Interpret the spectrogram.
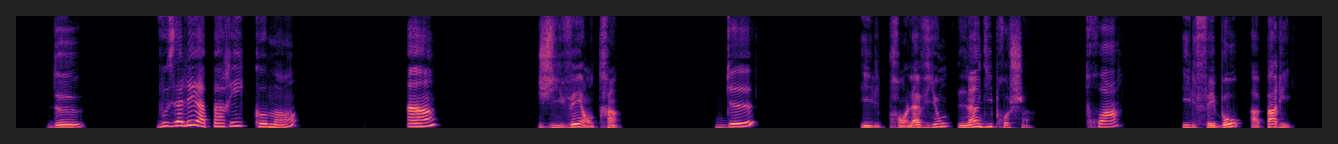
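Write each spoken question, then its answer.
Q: Vous allez à Paris comment?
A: 1: J'y vais en train.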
